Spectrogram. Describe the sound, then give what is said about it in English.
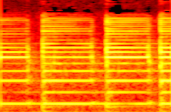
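A guitar's open high E string is plucked repeatedly, each note ringing as a clear, bright, steady tone before the next pluck. “Let me resound the high E note just for those that didn't hear the first time. That's the high E note, the high E note, record that.”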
